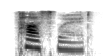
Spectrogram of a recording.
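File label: "password", English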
